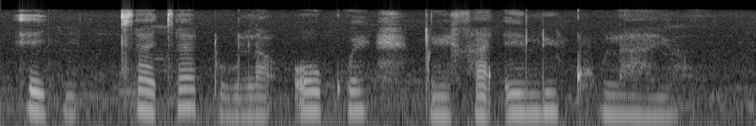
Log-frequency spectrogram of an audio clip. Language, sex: Xhosa, female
